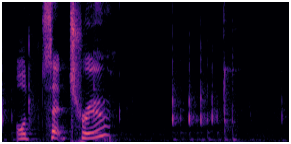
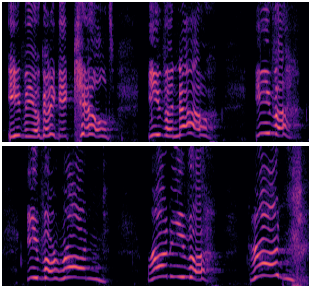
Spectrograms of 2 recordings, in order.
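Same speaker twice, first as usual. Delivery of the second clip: urgent warning call; 7 semitones higher than usual. Real, not acted. Warning a player about a killer.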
